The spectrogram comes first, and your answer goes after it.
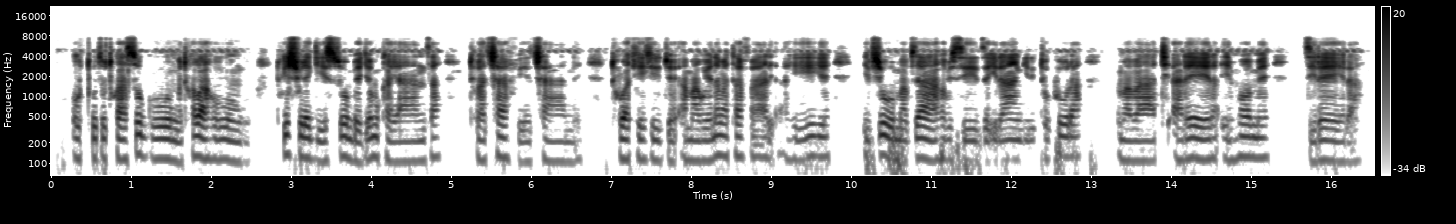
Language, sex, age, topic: Rundi, male, 18-24, education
